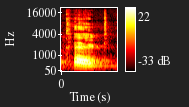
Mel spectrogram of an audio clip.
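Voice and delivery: "खैट" with a puff of air on the first sound; bursting K. Shown as a demonstration. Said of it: "कै और खे के बीच का sound". ("खैट" की शुरुआत फटी आवाज़ में, कै और खे के बीच)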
